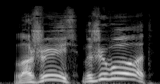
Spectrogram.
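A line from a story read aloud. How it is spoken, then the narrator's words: Frightened shout. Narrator (Russian): закричал он, хотя и не в гневе, а в страхе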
